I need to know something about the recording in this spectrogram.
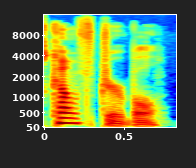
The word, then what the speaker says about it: comfortable: comfortable make yourself comfortable we say that with three syllables comfortable make yourself comfortable relax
